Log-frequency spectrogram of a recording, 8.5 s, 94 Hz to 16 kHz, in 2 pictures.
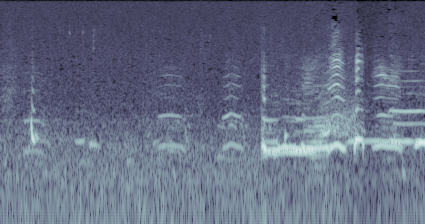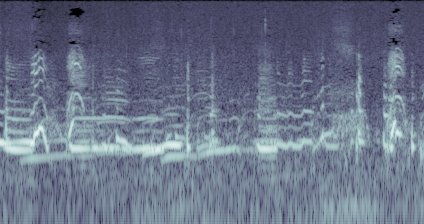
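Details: Tundra swan flock in winter, 7 February 2015, landing and flying off: dense overlapping honks and drawn-out bugling notes, many birds calling together in a continuous chorus after a quieter start.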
